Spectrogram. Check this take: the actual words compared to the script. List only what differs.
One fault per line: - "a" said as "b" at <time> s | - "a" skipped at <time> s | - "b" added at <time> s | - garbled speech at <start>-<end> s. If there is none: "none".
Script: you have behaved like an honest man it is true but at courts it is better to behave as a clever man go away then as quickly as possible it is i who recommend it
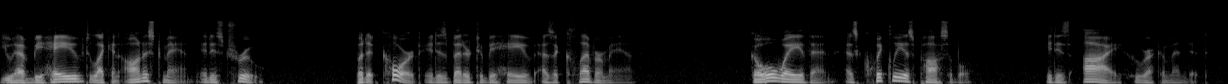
- "courts" said as "court" at 3.8 s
